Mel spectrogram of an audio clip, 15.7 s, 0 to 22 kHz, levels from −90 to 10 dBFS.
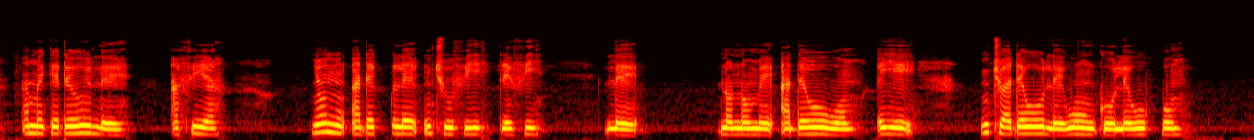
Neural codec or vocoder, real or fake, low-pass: codec, 16 kHz, 16 kbps, FreqCodec, larger model; fake; 7.2 kHz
